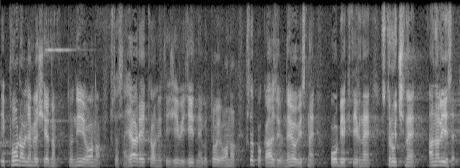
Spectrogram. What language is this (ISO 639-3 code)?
hrv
